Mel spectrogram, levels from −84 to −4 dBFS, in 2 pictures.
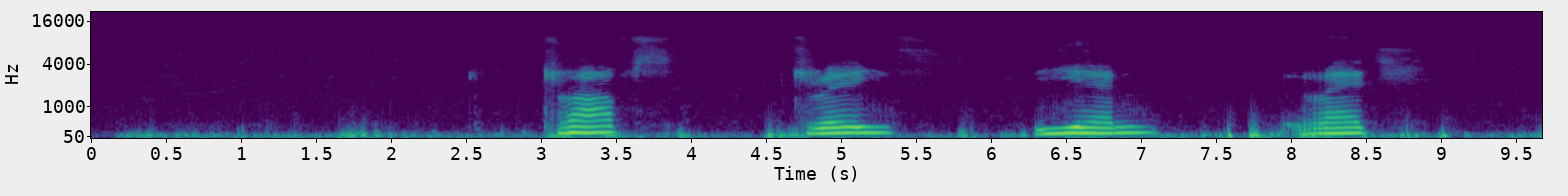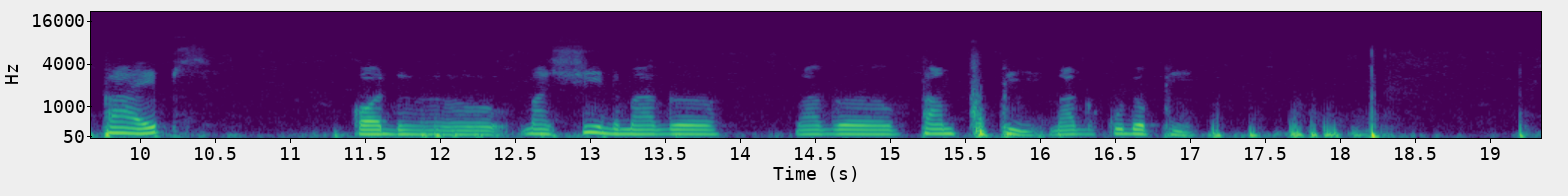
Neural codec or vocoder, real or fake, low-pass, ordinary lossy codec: none; real; 9.9 kHz; Opus, 24 kbps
